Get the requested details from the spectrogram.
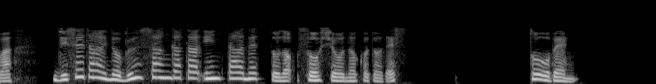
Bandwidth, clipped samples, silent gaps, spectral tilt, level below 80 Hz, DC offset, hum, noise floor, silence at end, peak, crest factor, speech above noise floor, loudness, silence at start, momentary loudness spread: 5.8 kHz; under 0.1%; none; -12 dB/octave; -64 dBFS; under 0.1%; none; under -90 dBFS; 0.8 s; -8 dBFS; 14 dB; over 70 dB; -21 LUFS; 0 s; 9 LU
